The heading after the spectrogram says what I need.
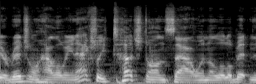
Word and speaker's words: Samhain: They also discover the word Sam Hain written in blood, which is apparently pronounced Samhain, thus tying these movies to the occult from now until the end of the Thorn trilogy.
